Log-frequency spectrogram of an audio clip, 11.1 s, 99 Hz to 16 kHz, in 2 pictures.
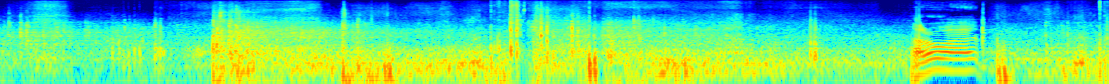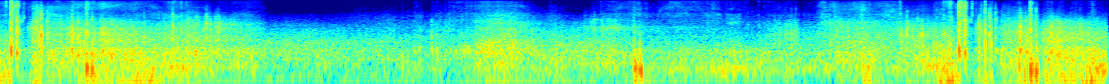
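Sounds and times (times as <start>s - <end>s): skate blades scraping on ice: 0.0s - 4.2s, 5.0s - 11.0s.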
